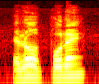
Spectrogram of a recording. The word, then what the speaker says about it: Pune: It is Pune.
